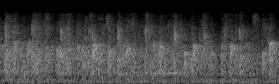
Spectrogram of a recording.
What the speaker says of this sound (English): Let's have a round of applause for the cafe team, led by Chef Michael Scanlon,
